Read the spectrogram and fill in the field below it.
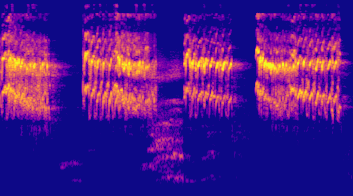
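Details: Lovebirds calling with long, grating, high-pitched screeches in four bursts, interspersed with lower chattering notes.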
